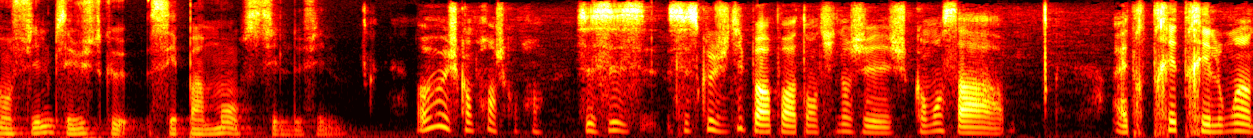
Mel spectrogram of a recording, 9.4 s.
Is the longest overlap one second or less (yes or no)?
yes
